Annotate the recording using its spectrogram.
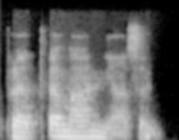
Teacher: Pratha. This is tha is the second letter in the dha varga, so it has to be aspirated.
